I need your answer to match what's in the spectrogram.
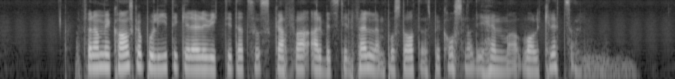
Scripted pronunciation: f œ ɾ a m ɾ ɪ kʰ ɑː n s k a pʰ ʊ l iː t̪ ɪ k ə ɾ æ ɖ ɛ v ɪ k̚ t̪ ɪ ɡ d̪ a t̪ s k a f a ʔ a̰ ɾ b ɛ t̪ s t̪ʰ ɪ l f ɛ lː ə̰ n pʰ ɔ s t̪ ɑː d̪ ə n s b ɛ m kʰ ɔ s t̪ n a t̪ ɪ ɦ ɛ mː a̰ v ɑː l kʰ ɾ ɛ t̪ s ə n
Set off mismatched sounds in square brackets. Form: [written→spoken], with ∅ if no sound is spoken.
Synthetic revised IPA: f œ ɾ a m ɾ ɪ kʰ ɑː n s k a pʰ ʊ l iː t̪ ɪ k ə ɾ æ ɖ ɛ v ɪ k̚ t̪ ɪ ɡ [d̪→t̪] a t̪ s k a f a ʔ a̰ ɾ b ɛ t̪ s t̪ʰ ɪ l f ɛ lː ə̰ n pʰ ɔ s t̪ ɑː [d̪→t̪] ə n s b ɛ [m→∅] kʰ ɔ s t̪ n a [t̪→d̪] ɪ ɦ ɛ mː a̰ v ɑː l kʰ ɾ ɛ t̪ s ə n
